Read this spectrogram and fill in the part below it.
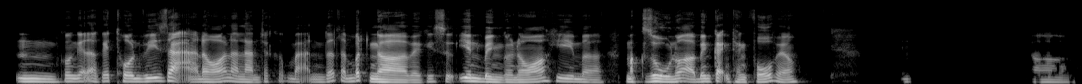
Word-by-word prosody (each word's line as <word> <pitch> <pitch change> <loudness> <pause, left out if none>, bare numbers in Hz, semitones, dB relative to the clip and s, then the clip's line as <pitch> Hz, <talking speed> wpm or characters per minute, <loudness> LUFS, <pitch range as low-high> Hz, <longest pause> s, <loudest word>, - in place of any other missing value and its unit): Ừm, 135 -3 0
có 140 +3 -2
nghĩa 140 +1 0
là 135 - -2
cái 150 - -1
thôn 140 -2 +1
Vĩ 145 +3 +2
Dạ 165 +2 +2
đó 120 +2 +1
là 150 -3 -2
làm 115 -3 -2
cho 130 - -11
các - - -15
bạn 115 -3 -7
rất 145 +7 -5
là 155 - -3
bất 140 - -2
ngờ 110 -4 +5
về 105 0 -3
cái 130 - -8
sự 130 - -6
yên 150 -2 +3
bình 115 -4 +2
của 110 - -2
nó 115 +7 +1
khi 140 -4 -1
mà 110 -4 -4 0.2
mặc 125 -1 -2
dù 130 -1 +3
nó 140 +4 +1
ở 115 - +3
bên 135 +3 +1
cạnh 130 - +1
thành 115 -3 -3
phố 120 +4 0
phải 130 -7 -2
hông? 115 +3 -4 1.1
Ừm. 125 - -16 1.2
Ờ. 110 -2 -12
125 Hz, 215 wpm, -20 LUFS, 115-140 Hz, 1.2 s, ngờ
